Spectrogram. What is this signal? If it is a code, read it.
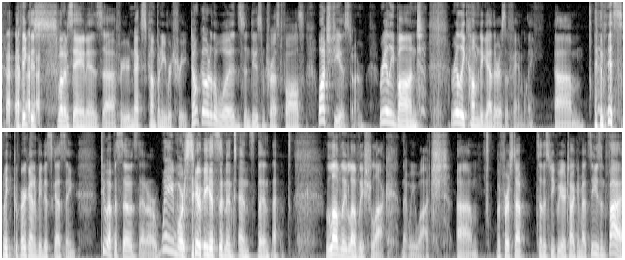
Speech in English. There is no code.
